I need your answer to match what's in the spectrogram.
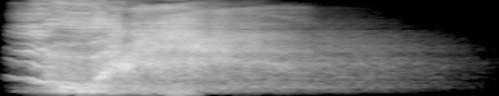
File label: Female Drakkari Troll Attack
